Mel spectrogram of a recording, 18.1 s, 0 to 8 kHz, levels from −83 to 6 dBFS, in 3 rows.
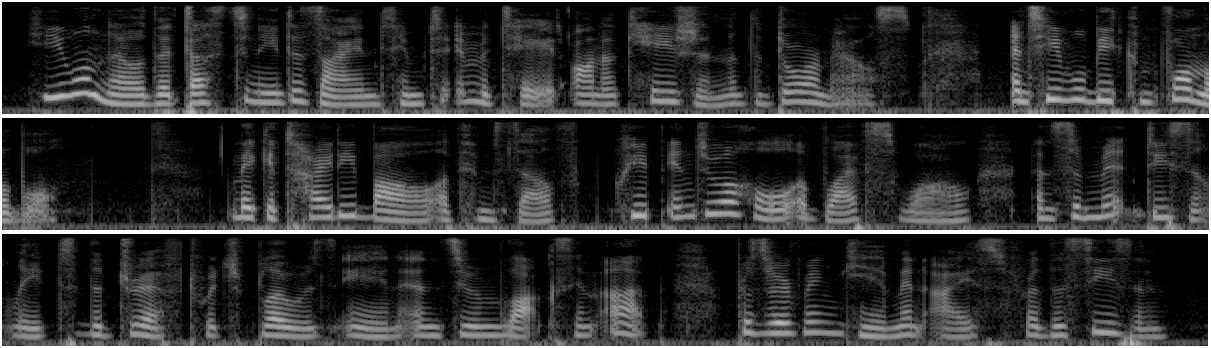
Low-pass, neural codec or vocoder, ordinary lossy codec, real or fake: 7.2 kHz; autoencoder, 48 kHz, 128 numbers a frame, DAC-VAE, trained on Japanese speech; MP3, 48 kbps; fake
